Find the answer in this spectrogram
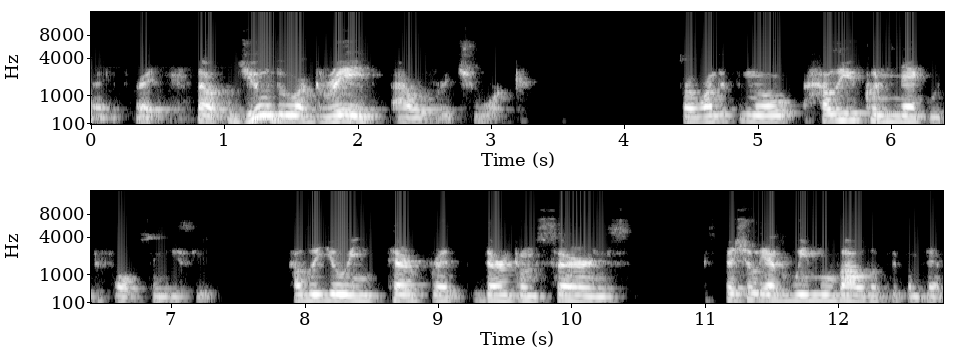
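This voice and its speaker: A man has an unremarkable speaking voice, pitched fairly high, with ordinary pitch variation. He goes at a moderate pace with big swings in loudness. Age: 40s. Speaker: design firm interviewer. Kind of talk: interview on video call.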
